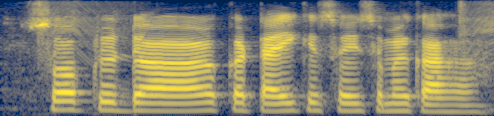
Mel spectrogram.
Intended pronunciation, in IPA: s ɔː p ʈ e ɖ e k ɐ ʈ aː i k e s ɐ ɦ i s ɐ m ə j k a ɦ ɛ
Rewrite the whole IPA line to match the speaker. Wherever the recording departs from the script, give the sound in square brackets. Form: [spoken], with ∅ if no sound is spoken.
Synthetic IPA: s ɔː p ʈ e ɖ [a] k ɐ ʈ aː i k e s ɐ ɦ i s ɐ m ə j k a ɦ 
